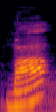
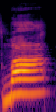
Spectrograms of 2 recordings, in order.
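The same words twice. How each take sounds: First: The syllable is said with the second tone. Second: The syllable is said with the first tone. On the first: It means numb. "second tone means numb" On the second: It means mom. "first tone means mom"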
